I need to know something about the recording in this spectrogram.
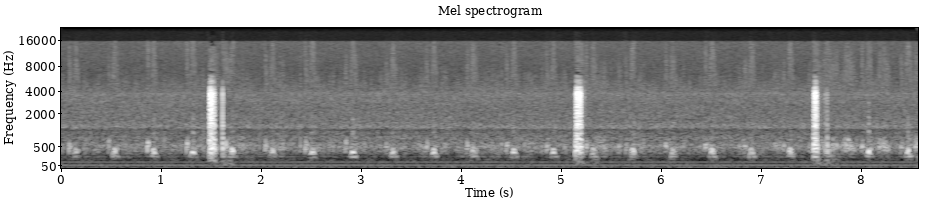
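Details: Fetal hiccups recorded with a home Doppler during labor in a twin pregnancy (twin girls): rapid soft fetal heartbeat broken by three sharper thumps from hiccups.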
